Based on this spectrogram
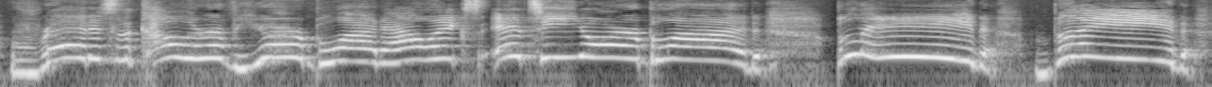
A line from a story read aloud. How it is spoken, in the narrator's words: Anna is screaming at the top of her lungs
